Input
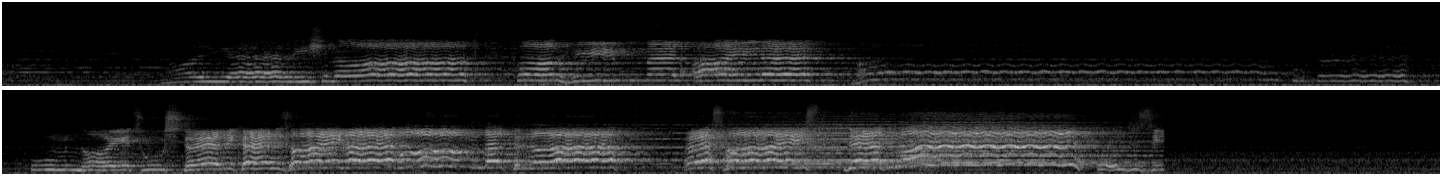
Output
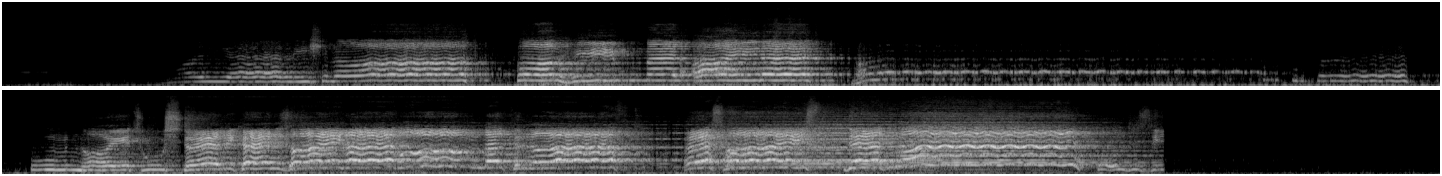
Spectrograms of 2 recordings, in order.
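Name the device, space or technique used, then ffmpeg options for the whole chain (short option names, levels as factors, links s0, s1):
voice memo with heavy noise removal: -af "anlmdn=0.0631,dynaudnorm=f=350:g=21:m=5.31"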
